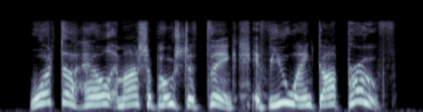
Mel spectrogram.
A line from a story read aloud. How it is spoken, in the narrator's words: Dad was still shouting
